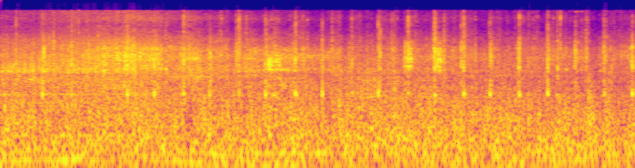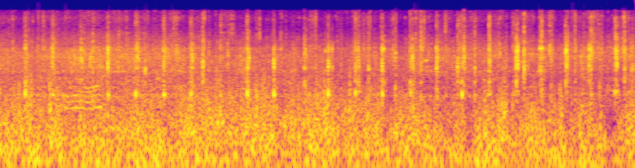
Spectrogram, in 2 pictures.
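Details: Night cart ride behind a horse: rapid clip-clop of hooves under a heavy low rumble, with people talking over much of the stretch.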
